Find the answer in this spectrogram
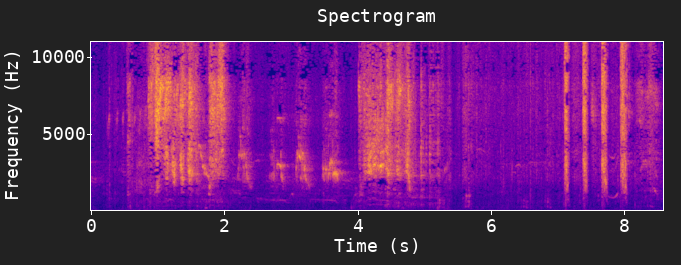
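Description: Rhesus macaques screeching during a scuffle over food, in two loud bursts about a second in and about four seconds in, with quieter squeals between. A few sharp clicks come near the end.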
